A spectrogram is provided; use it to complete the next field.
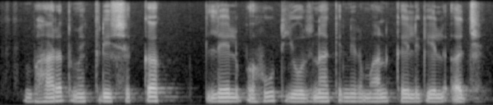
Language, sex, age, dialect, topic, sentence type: Maithili, male, 36-40, Southern/Standard, agriculture, statement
